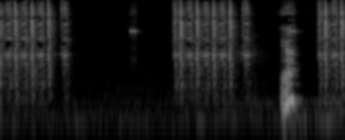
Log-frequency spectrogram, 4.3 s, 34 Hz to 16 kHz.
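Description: Fujifilm GFX100 shutter firing in short rapid bursts: a quick run of sharp clicks in the first second and another about two seconds in. The camera keeps shooting without locking up while writing large RAW plus JPEG files to both cards.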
